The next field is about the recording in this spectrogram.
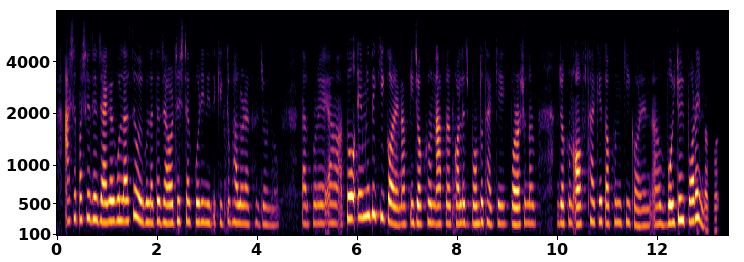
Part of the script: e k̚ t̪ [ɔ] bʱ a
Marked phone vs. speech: incorrect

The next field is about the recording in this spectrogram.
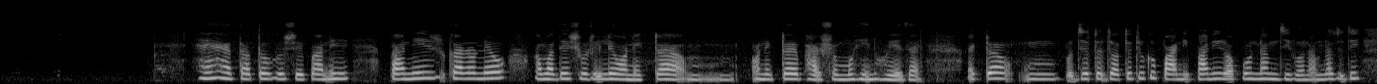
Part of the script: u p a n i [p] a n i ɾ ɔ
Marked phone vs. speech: correct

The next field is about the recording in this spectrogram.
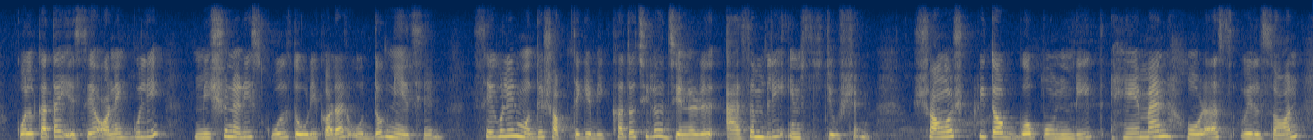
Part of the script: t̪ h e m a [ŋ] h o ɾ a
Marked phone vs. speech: incorrect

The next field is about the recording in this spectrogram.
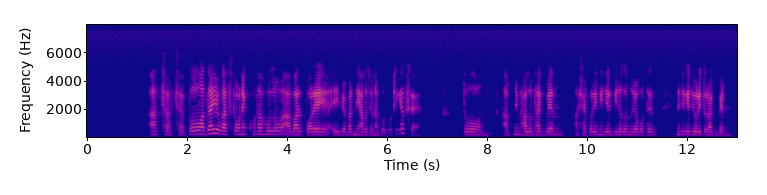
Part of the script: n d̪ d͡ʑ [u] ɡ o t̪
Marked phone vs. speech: incorrect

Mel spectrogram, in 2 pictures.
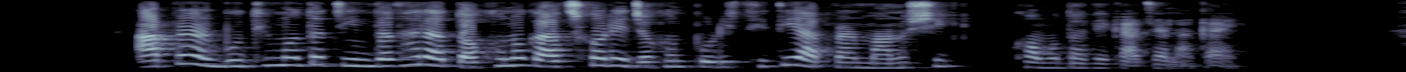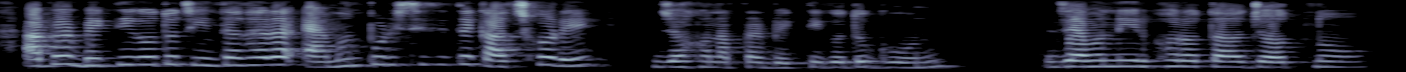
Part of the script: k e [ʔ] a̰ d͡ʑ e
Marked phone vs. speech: incorrect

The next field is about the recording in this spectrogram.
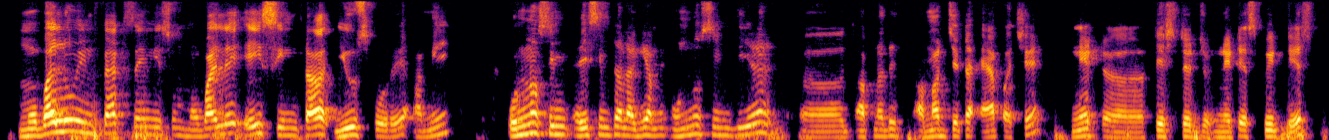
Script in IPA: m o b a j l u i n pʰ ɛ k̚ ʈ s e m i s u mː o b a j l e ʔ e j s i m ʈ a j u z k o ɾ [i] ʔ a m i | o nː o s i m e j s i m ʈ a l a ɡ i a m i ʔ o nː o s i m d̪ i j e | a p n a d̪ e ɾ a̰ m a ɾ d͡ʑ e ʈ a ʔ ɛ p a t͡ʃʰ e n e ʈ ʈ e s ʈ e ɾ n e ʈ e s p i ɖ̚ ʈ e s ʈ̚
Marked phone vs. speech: incorrect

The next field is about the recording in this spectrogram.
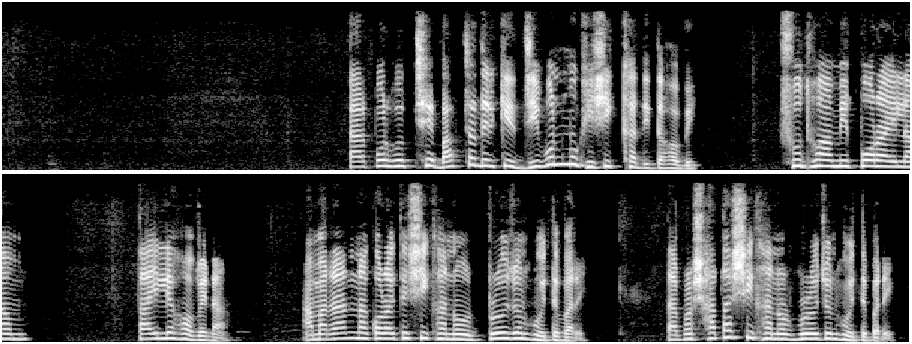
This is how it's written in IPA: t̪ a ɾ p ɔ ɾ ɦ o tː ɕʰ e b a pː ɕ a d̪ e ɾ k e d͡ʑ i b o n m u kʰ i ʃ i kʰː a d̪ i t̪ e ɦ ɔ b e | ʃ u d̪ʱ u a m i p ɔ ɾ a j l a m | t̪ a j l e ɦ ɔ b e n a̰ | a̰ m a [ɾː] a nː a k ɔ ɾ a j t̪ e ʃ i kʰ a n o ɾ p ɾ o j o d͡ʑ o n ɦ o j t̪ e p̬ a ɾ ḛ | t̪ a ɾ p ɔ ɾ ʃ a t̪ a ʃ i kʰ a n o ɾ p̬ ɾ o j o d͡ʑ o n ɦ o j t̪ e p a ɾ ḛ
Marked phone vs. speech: correct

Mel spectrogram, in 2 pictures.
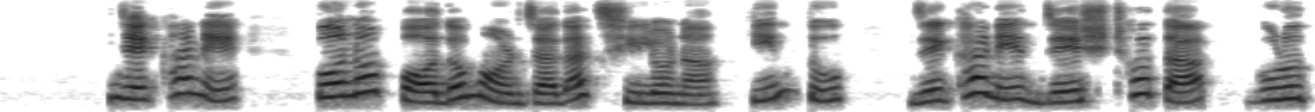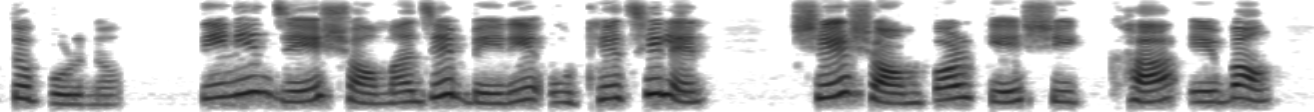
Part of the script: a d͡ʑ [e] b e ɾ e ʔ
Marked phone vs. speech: correct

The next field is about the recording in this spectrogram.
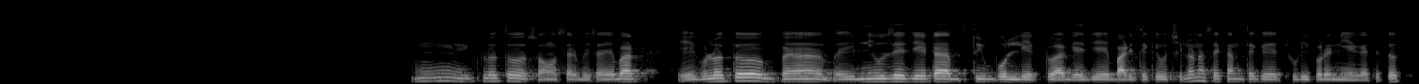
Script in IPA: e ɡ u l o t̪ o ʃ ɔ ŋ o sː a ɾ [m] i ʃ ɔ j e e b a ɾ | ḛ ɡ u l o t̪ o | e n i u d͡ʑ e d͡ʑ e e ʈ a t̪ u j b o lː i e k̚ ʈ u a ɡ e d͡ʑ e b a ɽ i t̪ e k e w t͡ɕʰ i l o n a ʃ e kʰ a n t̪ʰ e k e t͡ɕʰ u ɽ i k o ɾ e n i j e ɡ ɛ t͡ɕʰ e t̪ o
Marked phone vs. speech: incorrect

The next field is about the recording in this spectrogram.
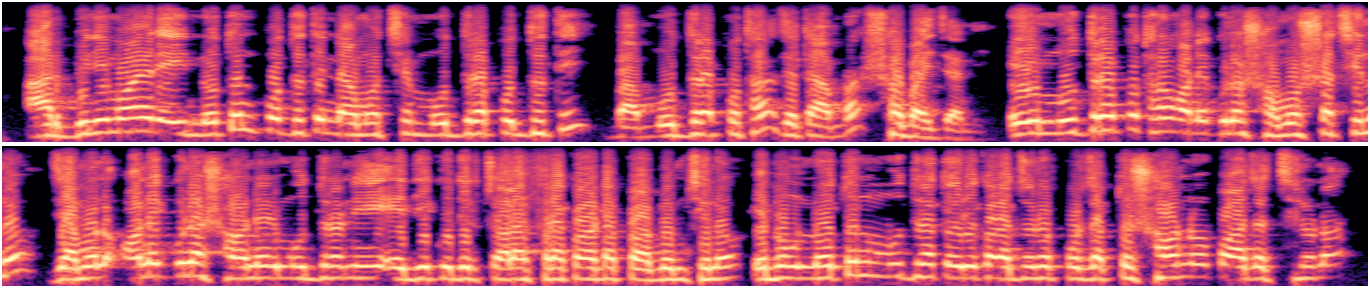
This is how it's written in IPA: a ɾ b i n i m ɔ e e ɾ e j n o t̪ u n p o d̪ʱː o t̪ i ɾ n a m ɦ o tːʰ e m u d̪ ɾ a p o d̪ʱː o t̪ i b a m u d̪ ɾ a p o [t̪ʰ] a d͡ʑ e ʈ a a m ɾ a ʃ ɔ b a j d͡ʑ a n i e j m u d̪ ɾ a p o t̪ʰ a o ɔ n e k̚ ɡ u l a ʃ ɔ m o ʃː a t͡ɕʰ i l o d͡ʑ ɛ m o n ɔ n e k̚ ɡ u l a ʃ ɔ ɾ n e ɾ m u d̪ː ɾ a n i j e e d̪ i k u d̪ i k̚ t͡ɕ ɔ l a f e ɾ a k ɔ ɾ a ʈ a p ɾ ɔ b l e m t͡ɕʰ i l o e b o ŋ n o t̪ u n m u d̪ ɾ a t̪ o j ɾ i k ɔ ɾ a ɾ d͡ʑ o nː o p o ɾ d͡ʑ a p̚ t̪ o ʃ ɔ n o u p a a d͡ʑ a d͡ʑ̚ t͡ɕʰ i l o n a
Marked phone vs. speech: correct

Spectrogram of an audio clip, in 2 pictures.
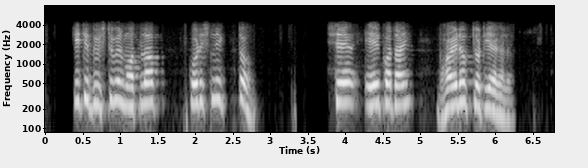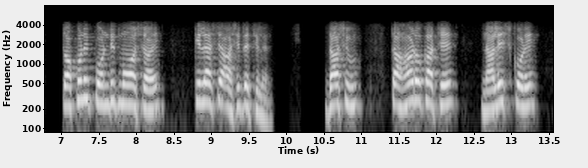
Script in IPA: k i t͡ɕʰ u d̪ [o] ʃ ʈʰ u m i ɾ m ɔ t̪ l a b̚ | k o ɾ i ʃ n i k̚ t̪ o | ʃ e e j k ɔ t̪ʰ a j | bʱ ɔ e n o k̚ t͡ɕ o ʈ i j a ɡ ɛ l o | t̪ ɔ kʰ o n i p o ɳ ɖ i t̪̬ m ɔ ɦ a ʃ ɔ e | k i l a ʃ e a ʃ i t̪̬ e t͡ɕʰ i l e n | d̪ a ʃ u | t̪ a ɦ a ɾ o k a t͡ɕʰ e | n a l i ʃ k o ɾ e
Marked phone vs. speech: incorrect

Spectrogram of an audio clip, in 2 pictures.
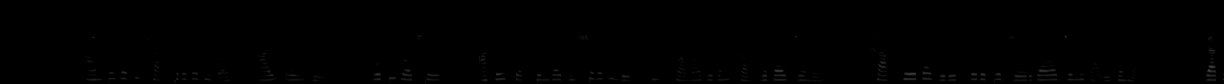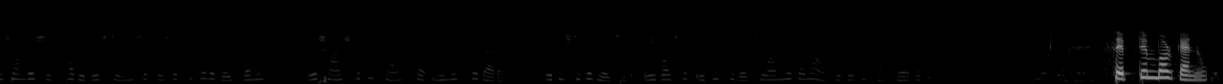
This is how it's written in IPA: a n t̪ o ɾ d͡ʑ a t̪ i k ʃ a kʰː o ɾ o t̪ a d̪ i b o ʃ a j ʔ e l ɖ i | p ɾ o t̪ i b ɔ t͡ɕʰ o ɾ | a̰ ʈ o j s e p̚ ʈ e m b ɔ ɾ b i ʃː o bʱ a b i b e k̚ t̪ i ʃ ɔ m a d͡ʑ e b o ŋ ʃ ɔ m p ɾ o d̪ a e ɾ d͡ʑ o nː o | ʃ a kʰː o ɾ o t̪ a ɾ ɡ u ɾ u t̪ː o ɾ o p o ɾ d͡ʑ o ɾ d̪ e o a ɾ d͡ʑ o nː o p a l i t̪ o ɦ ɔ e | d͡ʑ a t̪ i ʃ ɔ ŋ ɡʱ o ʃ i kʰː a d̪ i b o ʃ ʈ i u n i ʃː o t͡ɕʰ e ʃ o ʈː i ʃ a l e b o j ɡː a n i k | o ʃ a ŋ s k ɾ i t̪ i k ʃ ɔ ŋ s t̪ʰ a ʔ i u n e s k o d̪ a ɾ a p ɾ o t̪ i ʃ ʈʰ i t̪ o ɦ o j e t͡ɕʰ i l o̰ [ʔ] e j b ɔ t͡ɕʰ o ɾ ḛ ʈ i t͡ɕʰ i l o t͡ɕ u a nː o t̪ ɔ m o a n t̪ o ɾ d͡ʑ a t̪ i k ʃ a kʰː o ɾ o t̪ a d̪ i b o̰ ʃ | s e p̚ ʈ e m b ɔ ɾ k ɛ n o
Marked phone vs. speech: correct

